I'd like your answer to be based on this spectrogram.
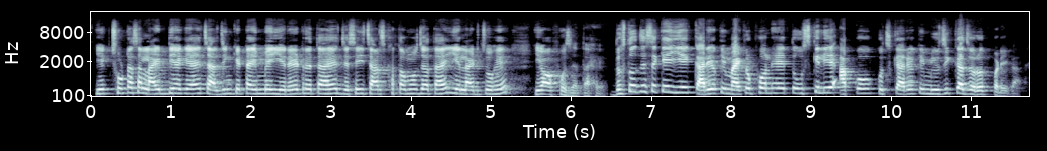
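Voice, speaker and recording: An Indian-accented woman hosts a casual unboxing review. Her voice sits at an ordinary middle pitch for a woman. She explains the product like a tech channel presenter talking to viewers. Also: darkish tone.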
